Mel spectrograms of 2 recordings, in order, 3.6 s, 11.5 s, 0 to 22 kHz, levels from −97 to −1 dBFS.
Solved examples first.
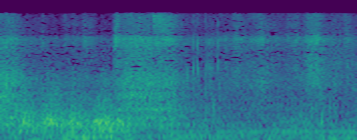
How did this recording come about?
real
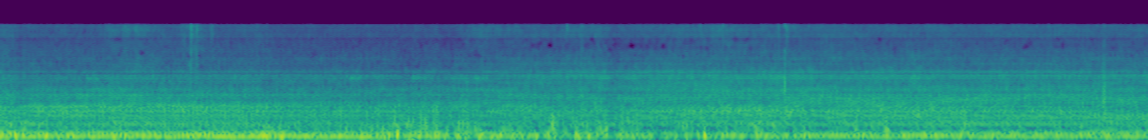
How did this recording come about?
fake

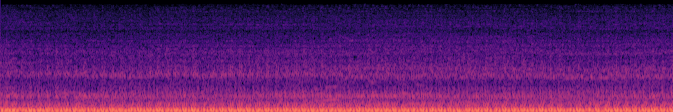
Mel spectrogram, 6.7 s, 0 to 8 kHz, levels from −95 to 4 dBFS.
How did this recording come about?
real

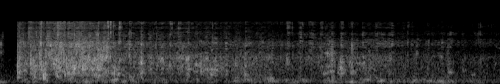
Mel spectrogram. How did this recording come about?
real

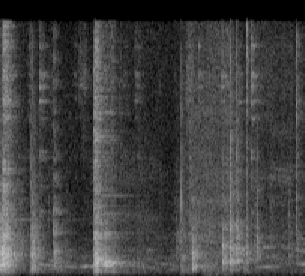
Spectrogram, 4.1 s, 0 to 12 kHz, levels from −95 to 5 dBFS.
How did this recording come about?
real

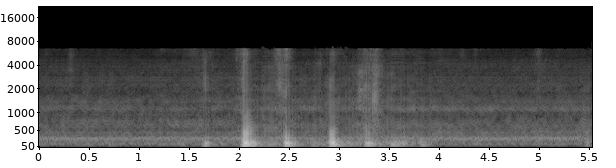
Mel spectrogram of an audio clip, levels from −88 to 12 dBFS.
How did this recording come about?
fake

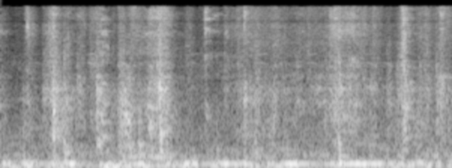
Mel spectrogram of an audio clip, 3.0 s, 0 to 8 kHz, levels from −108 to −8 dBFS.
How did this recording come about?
fake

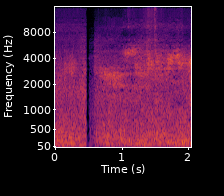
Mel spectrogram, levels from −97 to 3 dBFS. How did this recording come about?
fake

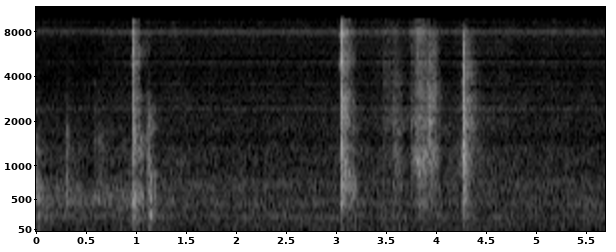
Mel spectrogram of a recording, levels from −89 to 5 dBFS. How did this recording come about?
fake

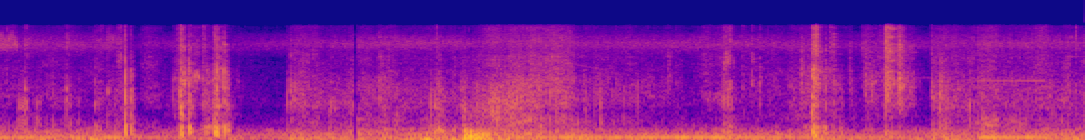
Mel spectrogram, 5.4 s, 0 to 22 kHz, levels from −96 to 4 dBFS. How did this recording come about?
real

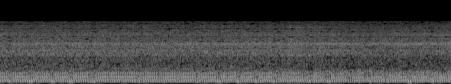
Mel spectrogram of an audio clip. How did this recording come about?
real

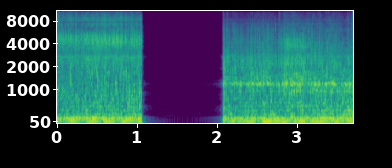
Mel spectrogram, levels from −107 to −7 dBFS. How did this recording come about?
fake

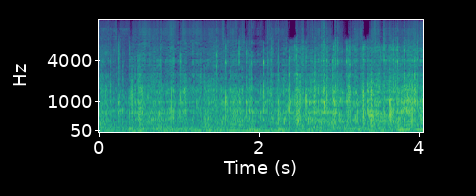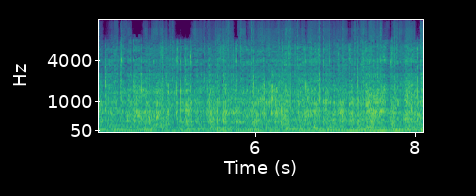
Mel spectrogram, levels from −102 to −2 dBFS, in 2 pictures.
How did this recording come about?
fake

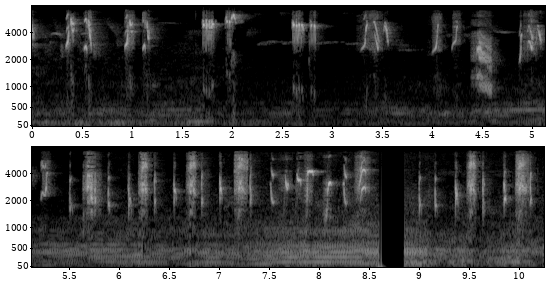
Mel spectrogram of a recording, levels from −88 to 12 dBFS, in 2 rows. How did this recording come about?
real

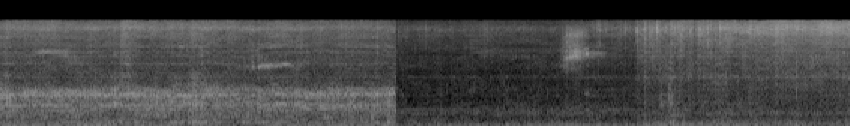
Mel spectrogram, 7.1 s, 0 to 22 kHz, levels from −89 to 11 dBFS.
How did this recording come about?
fake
